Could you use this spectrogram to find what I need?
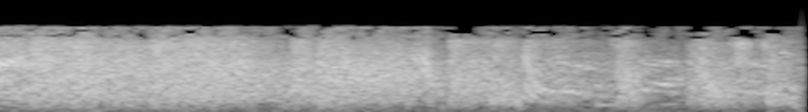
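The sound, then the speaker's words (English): Gunfire in a dark tunnel: many shots blur into a loud, dense, continuous crackling barrage, with a few sharper cracks standing out toward the end. “Come on, boys, open fire and put out that lantern.”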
